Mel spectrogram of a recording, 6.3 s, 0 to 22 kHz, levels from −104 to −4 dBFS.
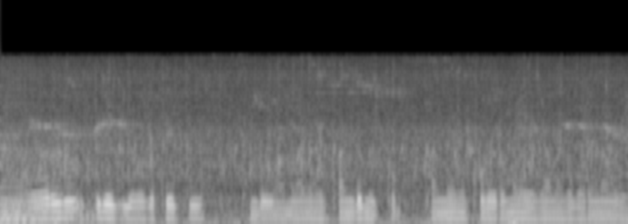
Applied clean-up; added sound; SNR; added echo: none; Rain; 11 dB; none.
